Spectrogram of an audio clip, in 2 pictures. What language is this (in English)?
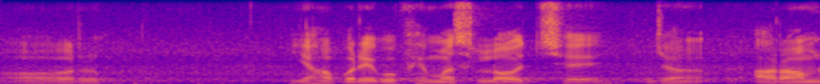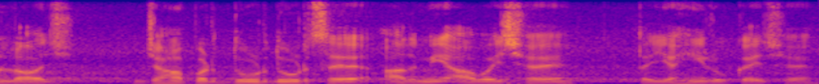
Maithili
